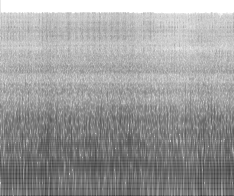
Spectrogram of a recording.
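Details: Murray push mower fitted with parts from a Bolens, first start after the swap: small single-cylinder engine running steady with an even buzz, speed settling smoothly, no knocks or misses; normal running.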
